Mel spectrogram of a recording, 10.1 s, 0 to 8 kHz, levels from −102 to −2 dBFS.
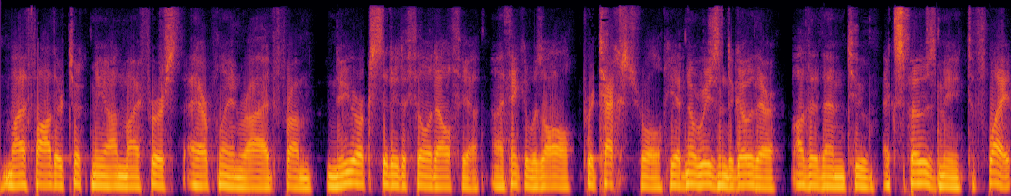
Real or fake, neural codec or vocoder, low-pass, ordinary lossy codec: real; none; 7.2 kHz; AAC, 32 kbps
